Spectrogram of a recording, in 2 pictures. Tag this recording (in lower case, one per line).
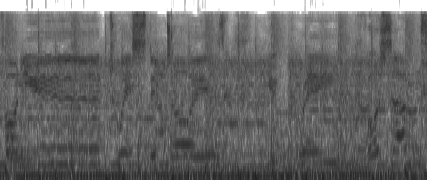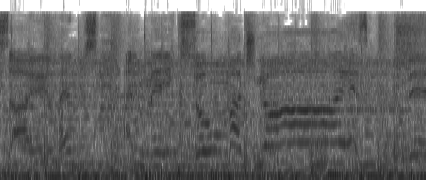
music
